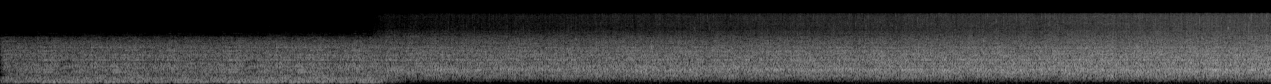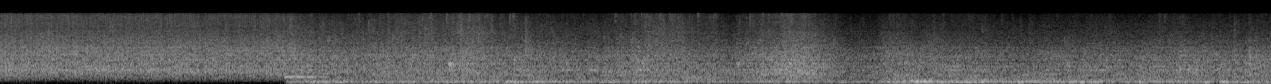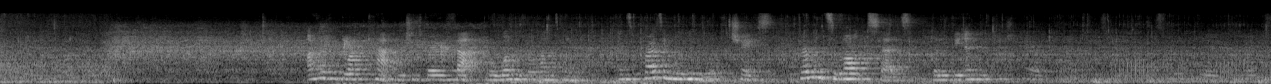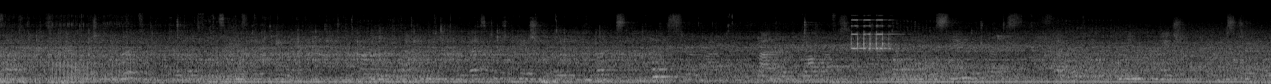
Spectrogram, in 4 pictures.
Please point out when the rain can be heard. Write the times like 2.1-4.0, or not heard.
0.0-50.8.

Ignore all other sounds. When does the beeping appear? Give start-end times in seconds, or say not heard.
46.5-47.1.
